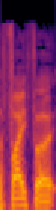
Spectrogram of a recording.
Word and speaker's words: FIFA: Yeah, FIFA. That's the right way to say it.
